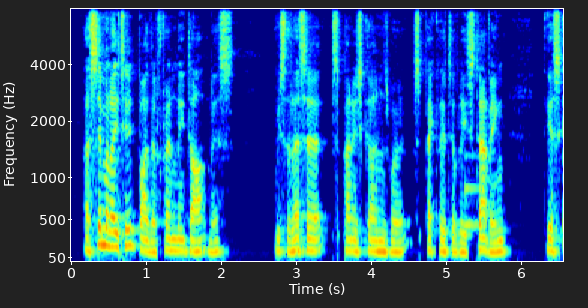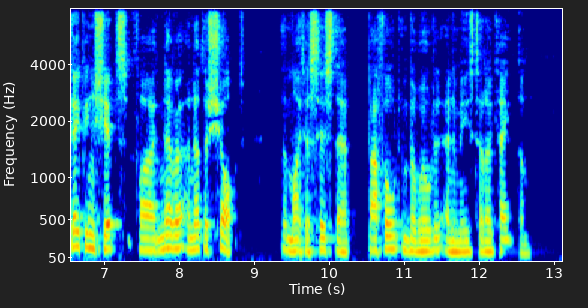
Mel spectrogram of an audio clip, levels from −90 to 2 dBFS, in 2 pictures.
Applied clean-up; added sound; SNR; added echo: classical method spectral subtraction.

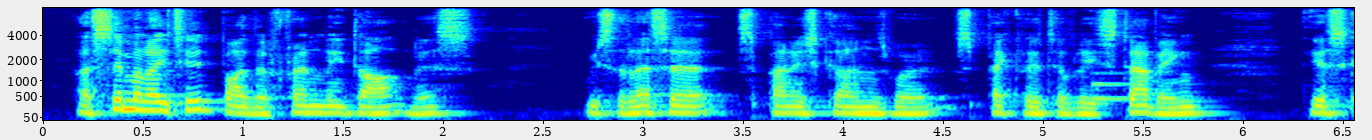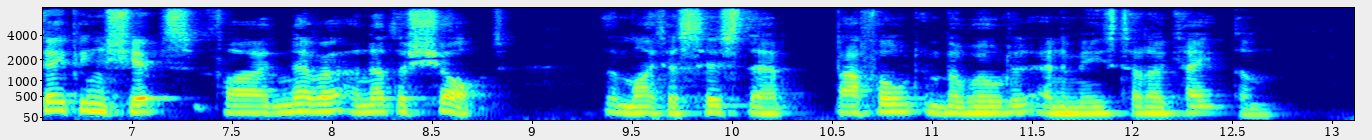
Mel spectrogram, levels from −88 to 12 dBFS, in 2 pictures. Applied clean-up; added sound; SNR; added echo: classical method log-MMSE.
